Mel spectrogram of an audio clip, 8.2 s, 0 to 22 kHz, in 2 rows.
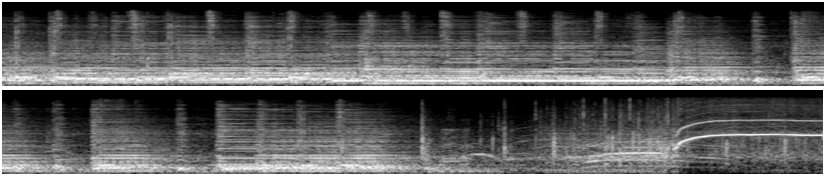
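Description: Acoustic band playing the closing bars of a song: acoustic guitar strumming over sustained keyboard chords, fading into the final notes about 6 to 7 seconds in. The audience then cheers, with a loud rising whistle held near the end and applause starting.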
